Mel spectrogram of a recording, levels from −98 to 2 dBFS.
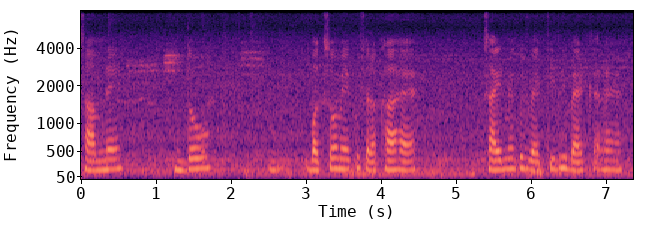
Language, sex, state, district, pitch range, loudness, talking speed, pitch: Hindi, male, Bihar, Sitamarhi, 160-185 Hz, -27 LUFS, 120 wpm, 170 Hz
